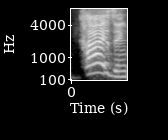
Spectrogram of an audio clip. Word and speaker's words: Kaizen: thought Kaizen, that's how you pronounce Oh, hell no. No, And Michigan. Kaizen.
